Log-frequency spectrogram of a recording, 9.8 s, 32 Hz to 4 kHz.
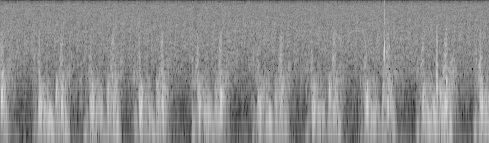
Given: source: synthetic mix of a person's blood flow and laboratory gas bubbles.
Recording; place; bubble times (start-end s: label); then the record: Doppler ultrasound of blood flow; precordium
7.64-7.72 s: bubbles
8.70-8.77 s: bubbles
From the record:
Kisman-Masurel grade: 123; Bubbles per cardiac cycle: 1 to 2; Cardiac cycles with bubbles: 10 to 50%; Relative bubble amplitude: loud (0.450 to 0.775); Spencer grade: 2 (many but less than half of the cardiac periods contain bubble signals, singularly or in groups); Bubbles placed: only in the low amplitude regions of the cardiac cycle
